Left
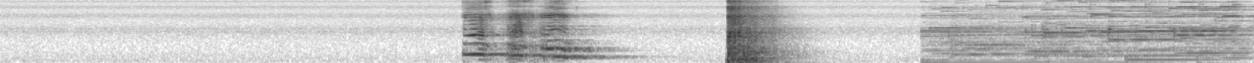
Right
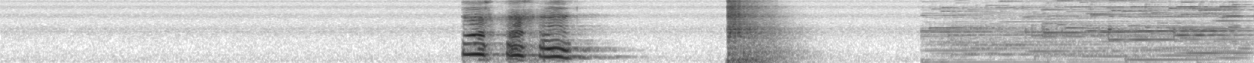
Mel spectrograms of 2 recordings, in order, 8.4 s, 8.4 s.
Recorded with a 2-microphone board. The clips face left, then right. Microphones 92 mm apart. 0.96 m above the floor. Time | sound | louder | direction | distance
3.1 | laughter | right 12 dB | 65° right (ahead or behind) | 1.1 m
4.8 | a gunshot | left 8 dB | 55° left (ahead or behind) | 2 m
6.1 | a chime | left 1 dB | 5° right (ahead or behind) | 8.5 m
